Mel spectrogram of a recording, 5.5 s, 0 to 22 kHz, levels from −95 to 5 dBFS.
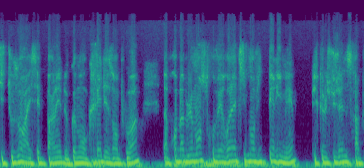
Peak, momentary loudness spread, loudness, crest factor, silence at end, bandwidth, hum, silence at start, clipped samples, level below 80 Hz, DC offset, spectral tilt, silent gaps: -6 dBFS; 4 LU; -19 LUFS; 12 dB; 0 s; 14 kHz; none; 0 s; under 0.1%; -32 dBFS; under 0.1%; -5 dB/octave; none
